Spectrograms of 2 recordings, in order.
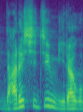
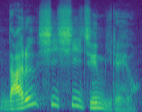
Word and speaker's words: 나르시시즘: 그래서 대부분의 가인들은 나르시시즘, 여러분 우리가 흔히 나르시즘이라고 발음하잖아요. 그래서 저도 나르시즘인 줄 알고 찾아봤더니 정확한 표현이 나르시시즘이래요.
